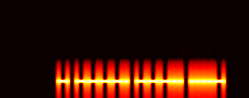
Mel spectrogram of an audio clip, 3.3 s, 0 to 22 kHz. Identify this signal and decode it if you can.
Morse code, heard as a keyed tone, about 30 wpm, 700 Hz. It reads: T984
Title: Numbers - Contest Style - 4-Digit 30wpm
